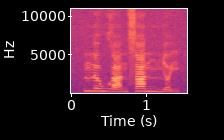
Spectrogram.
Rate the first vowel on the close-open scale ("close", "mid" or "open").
mid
